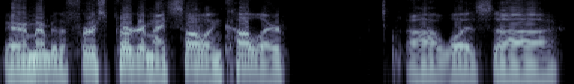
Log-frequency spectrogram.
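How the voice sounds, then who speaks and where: A man's voice: medium pitch, moderate pace, fairly bright tone, no echo, studio quality. A middle-aged American man telling personal anecdotes casually as a guest, conversational and lightly self-deprecating. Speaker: guest, old-time radio station operator. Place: indoors on a video call.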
